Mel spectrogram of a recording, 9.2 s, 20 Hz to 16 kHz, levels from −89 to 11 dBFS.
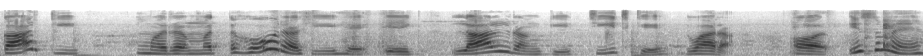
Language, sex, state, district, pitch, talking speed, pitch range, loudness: Hindi, female, Madhya Pradesh, Dhar, 210 Hz, 95 wpm, 180-260 Hz, -17 LUFS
